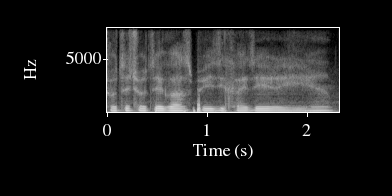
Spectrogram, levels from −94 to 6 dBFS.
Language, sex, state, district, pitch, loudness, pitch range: Hindi, female, Arunachal Pradesh, Papum Pare, 175 Hz, -19 LUFS, 170-180 Hz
